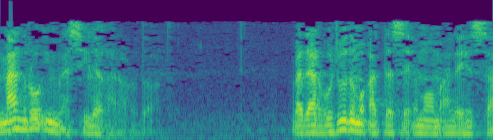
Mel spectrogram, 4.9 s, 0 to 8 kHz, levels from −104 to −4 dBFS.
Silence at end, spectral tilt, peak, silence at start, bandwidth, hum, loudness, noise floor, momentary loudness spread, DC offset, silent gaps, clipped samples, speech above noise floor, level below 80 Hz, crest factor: 0 s; -8.5 dB/octave; 0 dBFS; 0 s; 6 kHz; none; -21 LUFS; -56 dBFS; 15 LU; under 0.1%; none; under 0.1%; 35 dB; -46 dBFS; 22 dB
